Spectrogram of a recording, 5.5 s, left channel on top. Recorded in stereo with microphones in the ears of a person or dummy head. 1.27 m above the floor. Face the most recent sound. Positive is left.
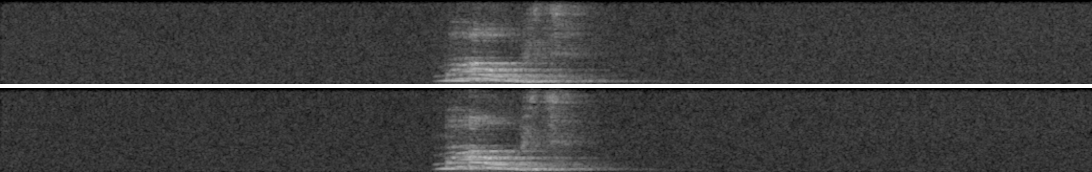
turn(degrees=-80)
